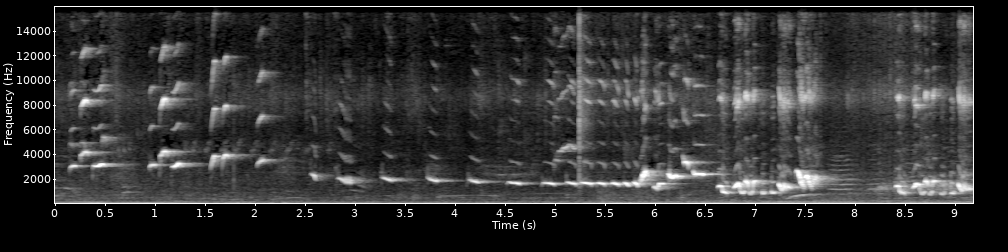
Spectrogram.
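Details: White-rumped shama in full, emotional song answering a lure recording and revealing its imitations: paired high chirps, then a steady series of short whistled notes dropping in pitch, building into rapid, rich warbles and buzzy flourishes.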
